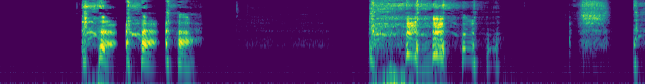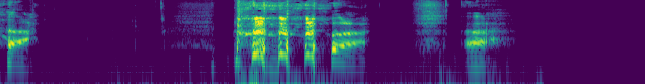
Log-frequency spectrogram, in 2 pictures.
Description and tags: Sick Man SFX
a Sick Man Coughing into a microphone.
OWI, cough, Sick, Unhealthy, Man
